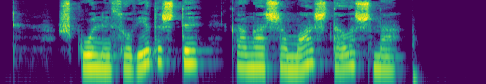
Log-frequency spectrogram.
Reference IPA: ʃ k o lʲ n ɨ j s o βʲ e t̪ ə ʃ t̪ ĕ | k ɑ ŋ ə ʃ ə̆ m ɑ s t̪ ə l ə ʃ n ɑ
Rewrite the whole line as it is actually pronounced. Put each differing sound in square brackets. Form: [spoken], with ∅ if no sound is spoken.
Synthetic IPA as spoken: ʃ k o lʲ n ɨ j s o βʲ e t̪ ə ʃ t̪ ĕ | k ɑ ŋ [ɑ] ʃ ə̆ m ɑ [ʃ] t̪ [ɑ] l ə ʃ n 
